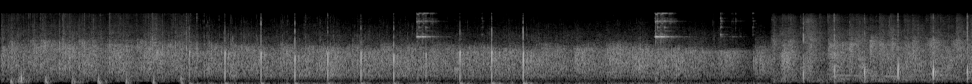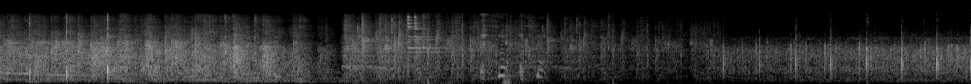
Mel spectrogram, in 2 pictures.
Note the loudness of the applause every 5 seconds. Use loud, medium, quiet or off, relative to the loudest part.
loud, loud, loud, medium.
